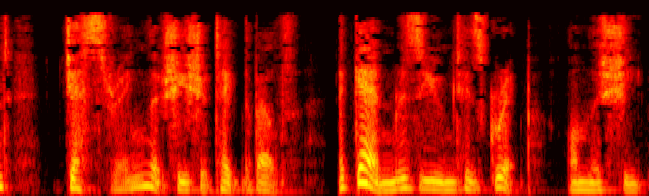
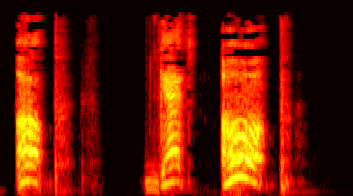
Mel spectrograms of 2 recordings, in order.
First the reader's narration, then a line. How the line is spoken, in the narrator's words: The man showed her no concern, only grunted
